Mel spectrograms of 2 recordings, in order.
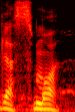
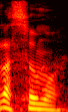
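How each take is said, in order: First: The vowel after the S is dropped. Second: The vowel after the S is pronounced. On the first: This is the local shortened way of saying it. "il me semble que tu dis la Smois" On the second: This is the standard full way of saying it. "Pas la Semois"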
